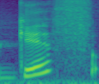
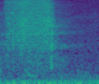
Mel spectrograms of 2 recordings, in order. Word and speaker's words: GIF: There's your .gif (pronounced with a hard g) or your .gif (pronounced with a soft g).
